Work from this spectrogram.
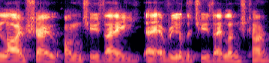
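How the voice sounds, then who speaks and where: This man's voice has a bright tone. It sounds sharp. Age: middle-aged. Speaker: DevOps consultant. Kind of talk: casual tech chat on live stream. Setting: live stream.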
